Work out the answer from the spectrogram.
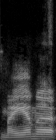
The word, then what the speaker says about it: Miami: It, it's Miami. spelled like Miami, but it's Miami, Oklahoma.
